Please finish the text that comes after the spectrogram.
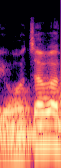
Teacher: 이 계집여가 말머리에 왔을 때 녀자라고 발음하지 않잖아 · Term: 두음 법칙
